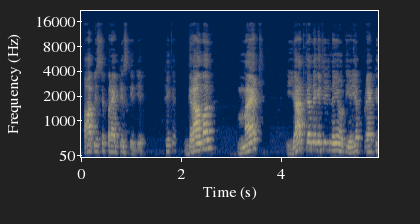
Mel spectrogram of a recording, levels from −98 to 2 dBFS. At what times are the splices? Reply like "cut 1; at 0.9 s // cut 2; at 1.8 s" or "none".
cut 1; at 1.8 s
